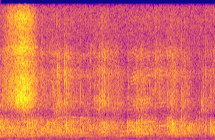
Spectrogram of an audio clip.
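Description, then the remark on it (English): An audience clapping their hands in worship to praise God, a dense, steady wash of many claps running throughout at moderate volume, with faint crowd voices mixed underneath. “Somebody clap your hands to Him and give Him praise right now.”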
